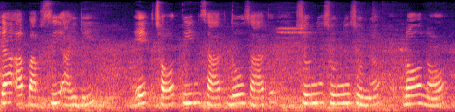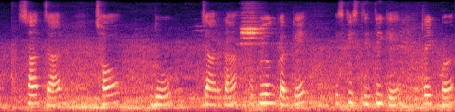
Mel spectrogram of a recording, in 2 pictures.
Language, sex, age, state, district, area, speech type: Hindi, female, 45-60, Madhya Pradesh, Chhindwara, rural, read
